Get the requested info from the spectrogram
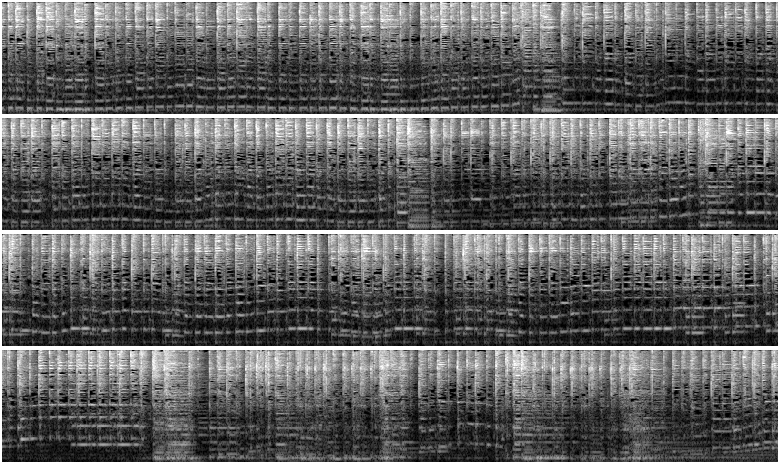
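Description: Acoustic guitar played with a pick: a melody picked in fast tremolo, rapid repeated strokes on the strings, with a few strummed chords near the end.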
